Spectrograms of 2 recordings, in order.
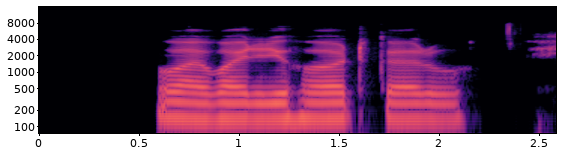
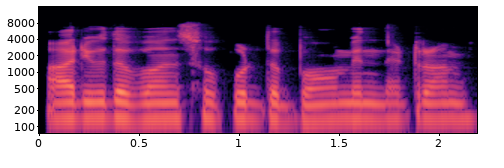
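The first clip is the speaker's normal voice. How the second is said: usual speaking voice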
